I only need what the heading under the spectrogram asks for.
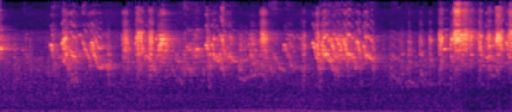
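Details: Budgerigars chirping: dense overlapping chatter from several birds, squeaky warbles and sharp chirps in bursts, with a low steady hum underneath.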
